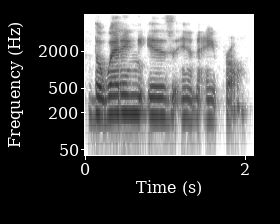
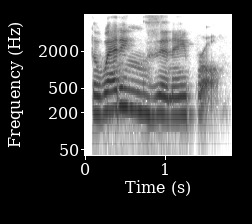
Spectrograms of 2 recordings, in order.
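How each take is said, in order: First: The word 'is' is said in full. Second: The word 'is' is reduced and joined on. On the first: "the way you would write it" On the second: "So I reduced is and in"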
